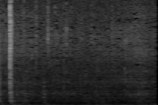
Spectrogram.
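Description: Steady low electrical hum with a faint hiss, broken by one short sharp click just after the start.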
